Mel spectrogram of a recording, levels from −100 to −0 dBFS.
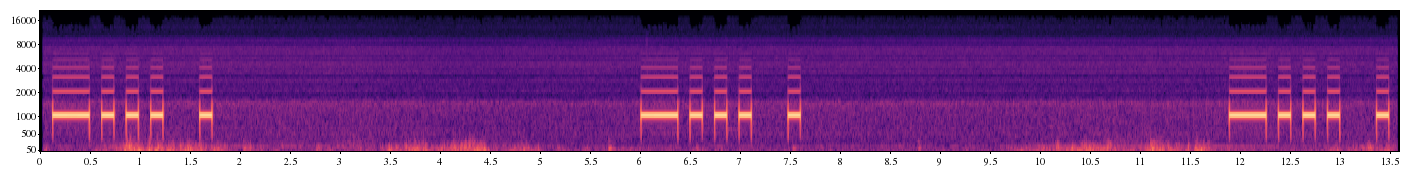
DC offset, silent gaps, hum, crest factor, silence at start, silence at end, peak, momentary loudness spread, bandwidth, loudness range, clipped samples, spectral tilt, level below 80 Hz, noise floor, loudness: under 0.1%; none; none; 12 dB; 0.15 s; 0.1 s; -8 dBFS; 6 LU; 9.2 kHz; 8 LU; under 0.1%; -3.5 dB/octave; -48 dBFS; -52 dBFS; -15 LUFS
